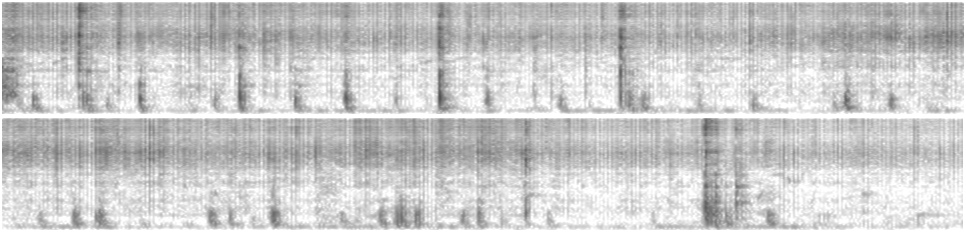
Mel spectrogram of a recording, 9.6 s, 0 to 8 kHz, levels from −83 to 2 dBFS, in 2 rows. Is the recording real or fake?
fake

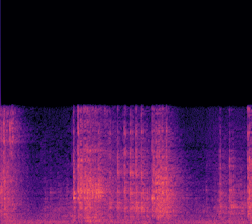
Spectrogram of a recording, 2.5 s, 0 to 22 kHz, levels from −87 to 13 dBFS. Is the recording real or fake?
real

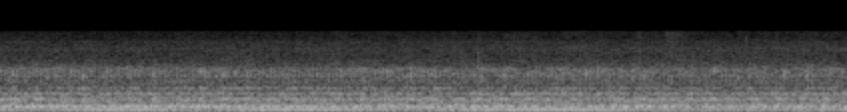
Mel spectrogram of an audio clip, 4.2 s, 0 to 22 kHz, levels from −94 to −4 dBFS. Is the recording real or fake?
real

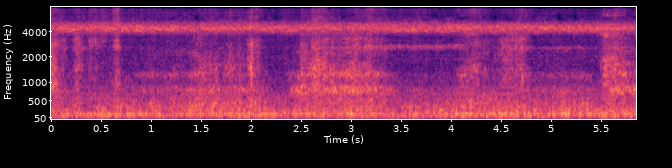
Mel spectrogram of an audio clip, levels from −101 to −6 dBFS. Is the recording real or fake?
fake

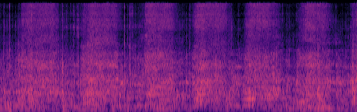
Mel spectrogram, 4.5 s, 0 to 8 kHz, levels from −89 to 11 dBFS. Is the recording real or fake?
fake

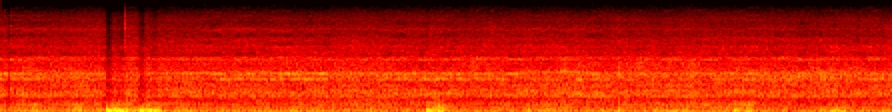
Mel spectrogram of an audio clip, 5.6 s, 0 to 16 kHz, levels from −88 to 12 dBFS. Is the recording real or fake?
fake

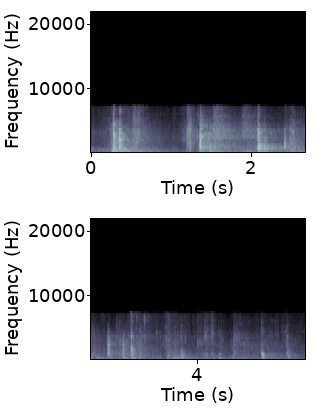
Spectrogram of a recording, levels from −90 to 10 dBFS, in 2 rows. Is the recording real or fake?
fake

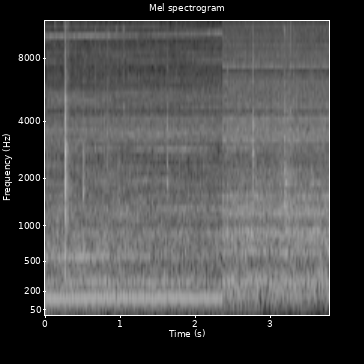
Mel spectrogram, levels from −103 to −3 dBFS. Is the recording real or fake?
fake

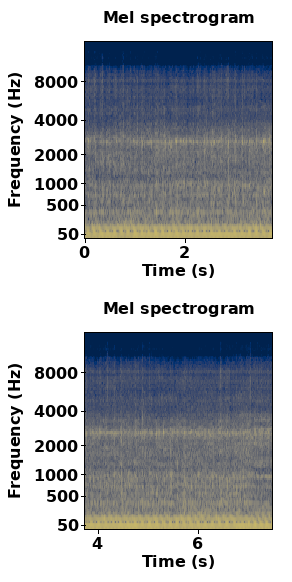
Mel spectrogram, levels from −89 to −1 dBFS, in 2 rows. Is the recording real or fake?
fake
